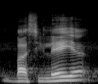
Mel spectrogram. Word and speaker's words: basileia: Dominio en griego es basileia, que significa reino, dominio y reglamento.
